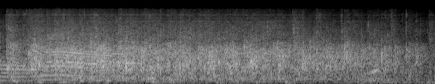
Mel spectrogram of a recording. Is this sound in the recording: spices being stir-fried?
no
